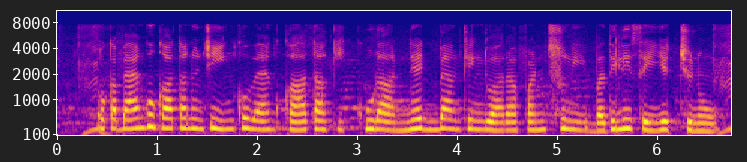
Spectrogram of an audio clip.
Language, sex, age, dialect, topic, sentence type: Telugu, female, 18-24, Southern, banking, statement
